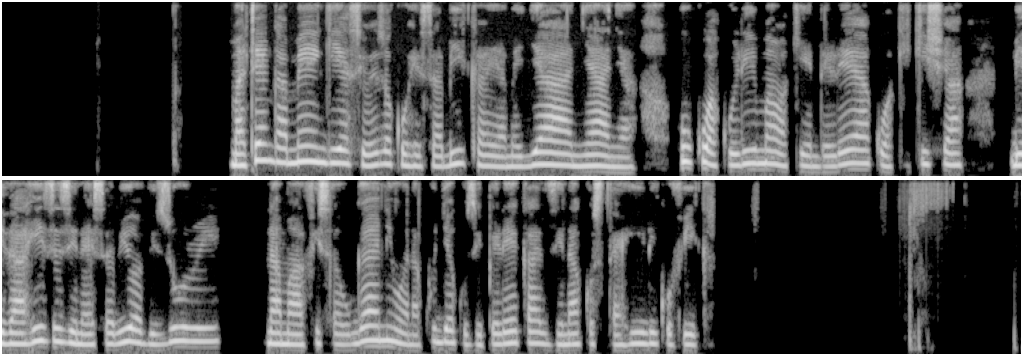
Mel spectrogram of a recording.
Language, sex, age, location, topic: Swahili, female, 18-24, Dar es Salaam, agriculture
